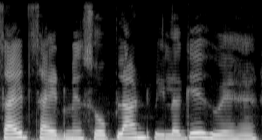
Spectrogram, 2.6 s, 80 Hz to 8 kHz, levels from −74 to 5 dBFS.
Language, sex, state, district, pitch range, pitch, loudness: Hindi, female, Jharkhand, Palamu, 210-250 Hz, 220 Hz, -13 LUFS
